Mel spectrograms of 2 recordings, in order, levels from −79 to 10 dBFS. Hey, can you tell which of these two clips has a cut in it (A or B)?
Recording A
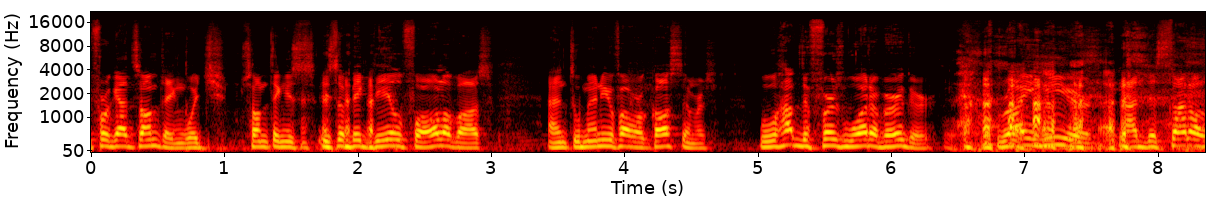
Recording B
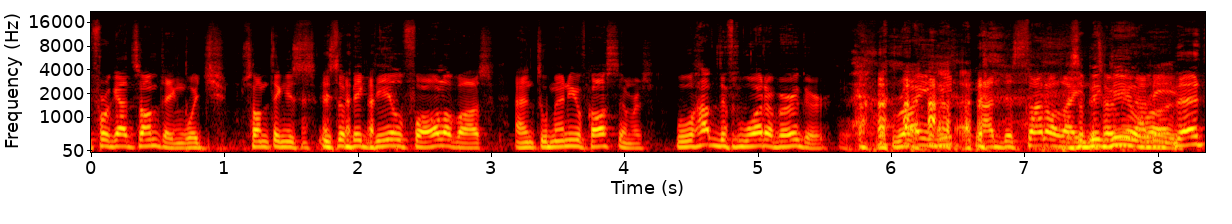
B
